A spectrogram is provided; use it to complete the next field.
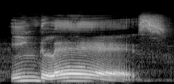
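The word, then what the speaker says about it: inglês: The letter N is a light N and there is accent over the letter E or letter E in English. So we're going to pull the letter E. English like that.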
